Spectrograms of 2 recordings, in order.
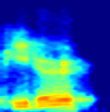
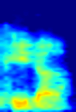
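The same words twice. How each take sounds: First: It is said with an American accent. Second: It is said with an Australian accent.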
